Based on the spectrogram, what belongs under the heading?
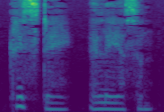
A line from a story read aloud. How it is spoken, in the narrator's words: she heard her voice clear and soft, singing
